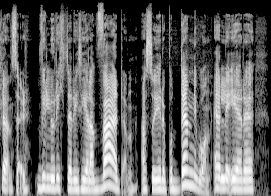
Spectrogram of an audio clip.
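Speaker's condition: No condition

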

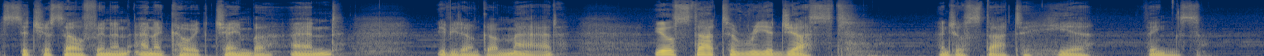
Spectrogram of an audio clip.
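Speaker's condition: No condition

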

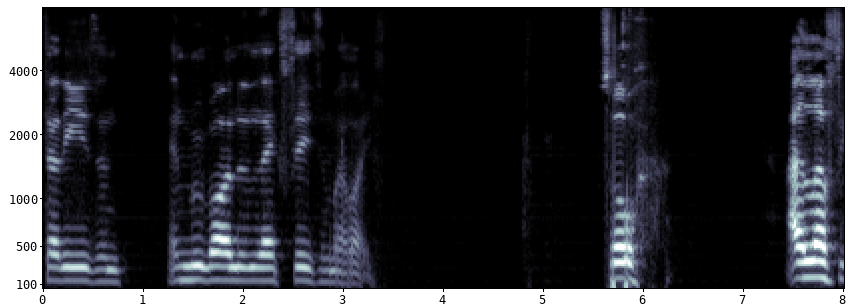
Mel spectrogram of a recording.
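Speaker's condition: Cerebral palsy; uses power wheelchair

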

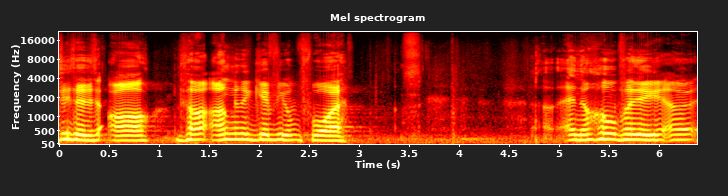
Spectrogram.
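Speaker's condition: Cerebral palsy; listeners may need to rewind

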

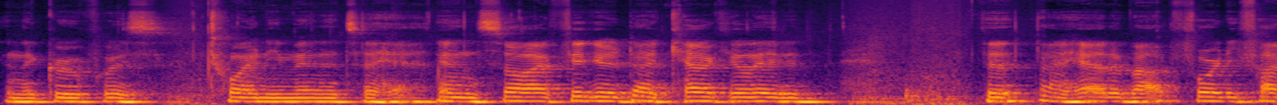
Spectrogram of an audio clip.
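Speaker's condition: Parkinson's disease; degenerative nervous system disorder, about 18 years since diagnosis

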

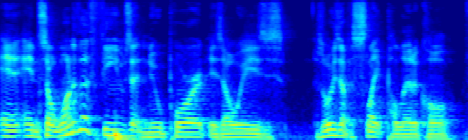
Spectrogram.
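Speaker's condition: No condition

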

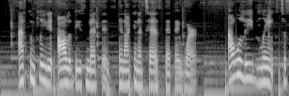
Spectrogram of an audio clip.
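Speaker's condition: No condition

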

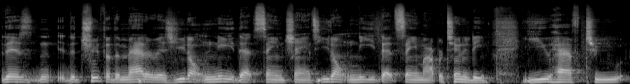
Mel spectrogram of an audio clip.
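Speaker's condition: No condition

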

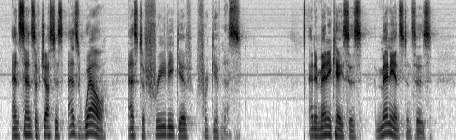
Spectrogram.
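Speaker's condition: No condition

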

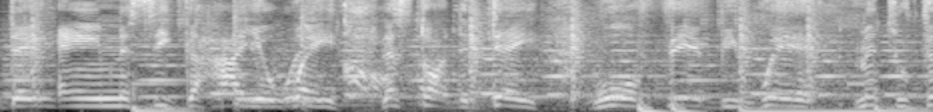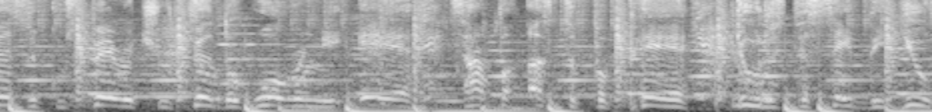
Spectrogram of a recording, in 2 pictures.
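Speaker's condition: No condition

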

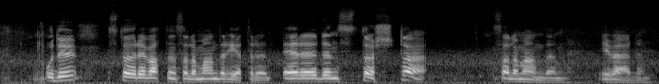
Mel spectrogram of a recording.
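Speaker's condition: No condition

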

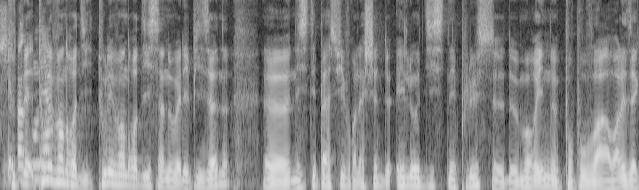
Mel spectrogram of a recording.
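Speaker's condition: No condition

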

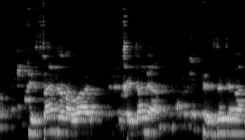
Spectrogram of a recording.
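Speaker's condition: Stroke with facial paralysis; speech hard for some listeners to understand, another person repeats speech for listeners

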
